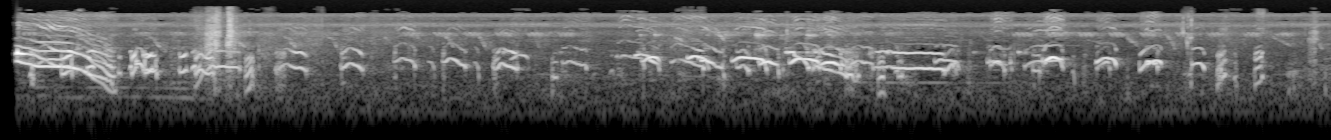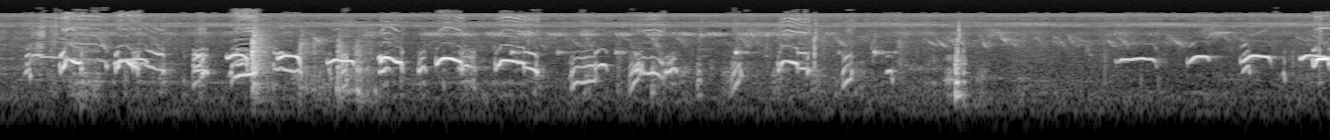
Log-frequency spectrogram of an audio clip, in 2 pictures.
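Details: Several puppies squealing and whining together in a dense, overlapping chorus of short, high, arched whimpers, nearly continuous for the full stretch with only brief lulls.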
